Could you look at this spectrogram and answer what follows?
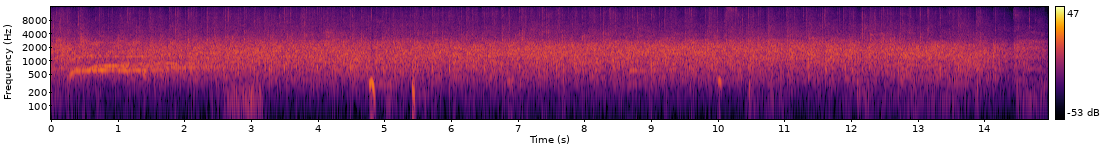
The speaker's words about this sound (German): Und bitte einmal großen Applaus für Sabrina Setlow.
